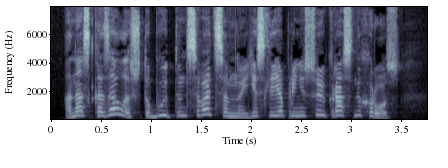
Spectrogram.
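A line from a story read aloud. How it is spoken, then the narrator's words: Young man exclaiming. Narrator (Russian): воскликнул молодой студент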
